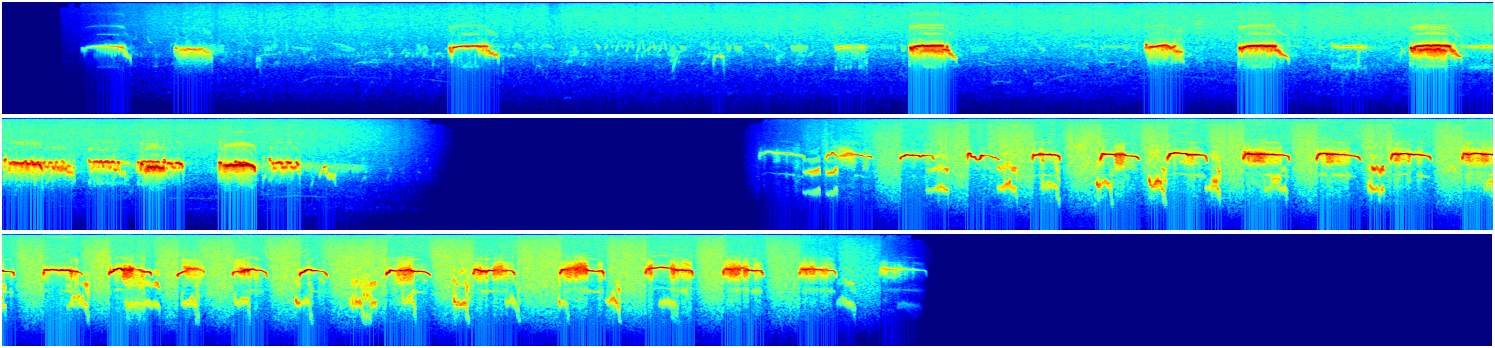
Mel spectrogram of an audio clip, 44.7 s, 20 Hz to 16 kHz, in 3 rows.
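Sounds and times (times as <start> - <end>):
dunlin calls: 8.3 - 9.6, 11.4 - 18.4, 22.6 - 39.1.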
